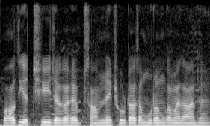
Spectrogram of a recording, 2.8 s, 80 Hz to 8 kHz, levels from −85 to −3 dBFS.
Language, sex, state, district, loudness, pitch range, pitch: Hindi, male, Chhattisgarh, Raipur, -15 LUFS, 145-155 Hz, 150 Hz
